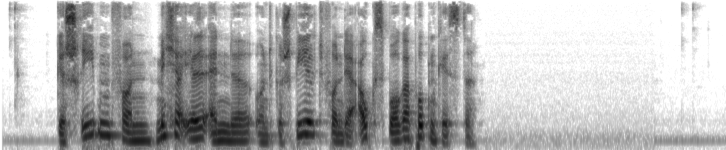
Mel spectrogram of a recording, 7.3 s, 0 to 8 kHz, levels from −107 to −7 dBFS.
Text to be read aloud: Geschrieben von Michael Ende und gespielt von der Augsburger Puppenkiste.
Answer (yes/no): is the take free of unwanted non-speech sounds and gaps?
yes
